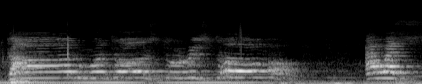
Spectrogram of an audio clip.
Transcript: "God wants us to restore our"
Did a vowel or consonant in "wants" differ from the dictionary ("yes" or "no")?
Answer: yes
